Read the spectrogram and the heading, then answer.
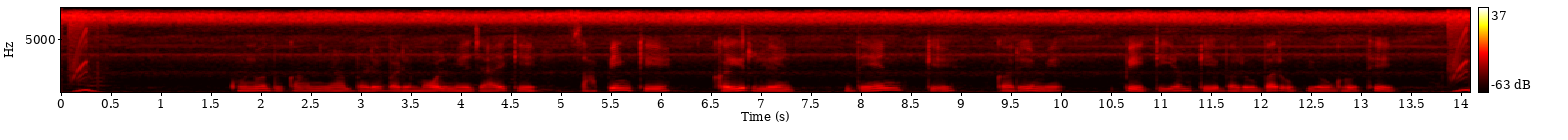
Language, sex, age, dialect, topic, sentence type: Chhattisgarhi, female, 31-35, Northern/Bhandar, banking, statement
